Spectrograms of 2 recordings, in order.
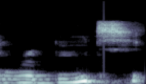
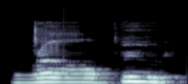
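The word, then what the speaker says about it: Roboute: I said something like reboot Gilliman, and everyone's like, Roboot.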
